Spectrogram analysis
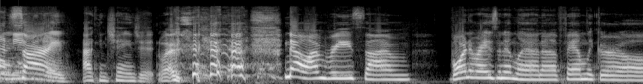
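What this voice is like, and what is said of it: Usual voice. Nothing is said of it.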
